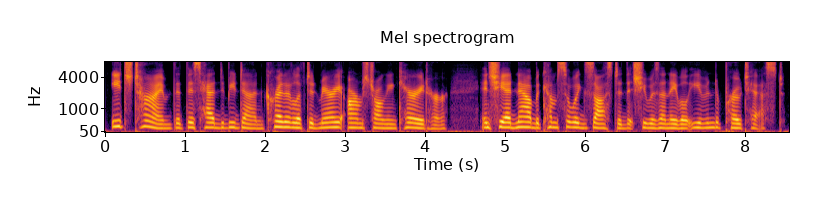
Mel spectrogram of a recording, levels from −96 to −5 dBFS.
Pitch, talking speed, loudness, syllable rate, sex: 190 Hz, 205 wpm, -17 LUFS, 5.3 syllables/s, female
